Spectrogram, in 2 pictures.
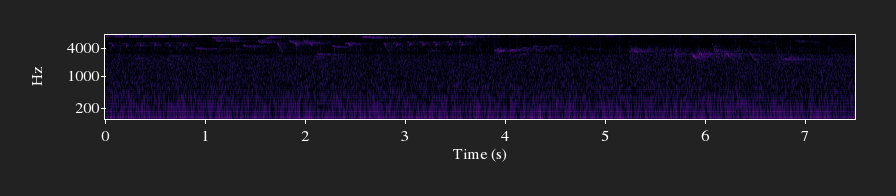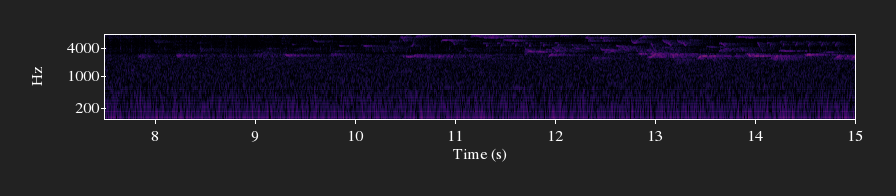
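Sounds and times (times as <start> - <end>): faint songbirds singing: 0.0 - 15.0
woodland ambience hiss: 0.0 - 15.0.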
